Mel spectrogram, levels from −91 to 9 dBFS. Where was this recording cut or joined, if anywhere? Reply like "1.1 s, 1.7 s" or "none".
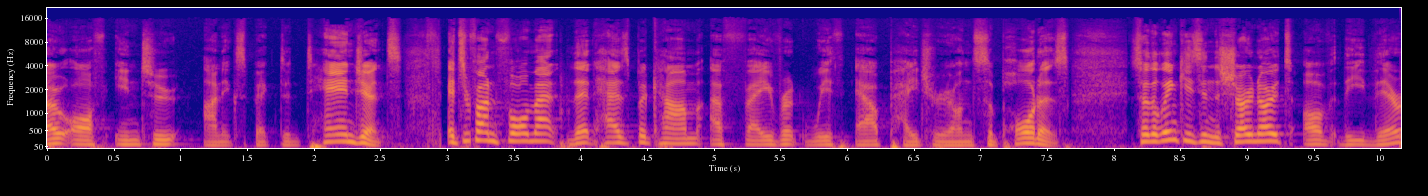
3.2 s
